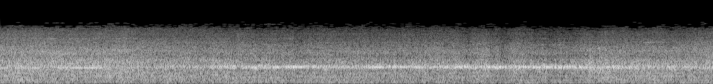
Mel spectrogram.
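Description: Interior running noise of a JR East E233-2000 series electric train travelling through a subway tunnel: a steady rumble of wheels and motors, with a whine that rises slightly in pitch about two seconds in and then holds.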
